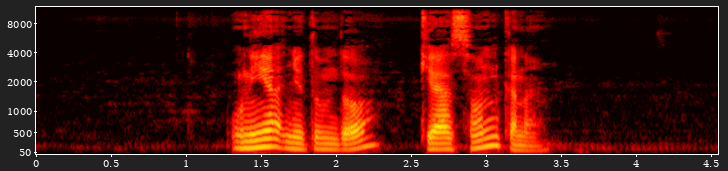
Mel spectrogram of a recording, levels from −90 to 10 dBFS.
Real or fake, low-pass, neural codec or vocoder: real; 10.8 kHz; none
